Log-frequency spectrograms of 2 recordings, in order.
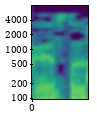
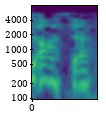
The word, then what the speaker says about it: Osta: Osta or Asta? – It's Asta. Asta like pasta.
